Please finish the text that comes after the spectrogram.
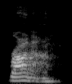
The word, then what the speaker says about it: Rana: say it wrong and it's reina rana rana oh my apologies yeah so um okay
